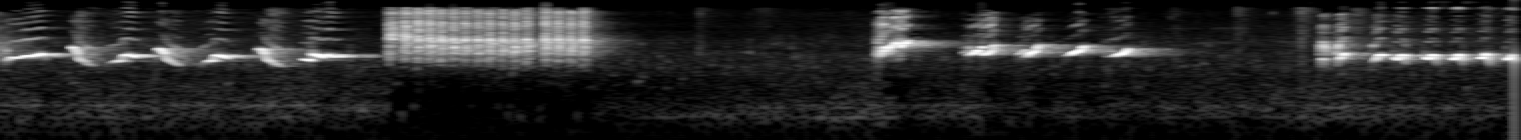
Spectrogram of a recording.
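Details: Greater green leafbird, a gacor singer in tropical forest: three rapid runs of slurred whistles, interrupted after the first by a second-long harsh buzzing rattle, then quiet before more whistling.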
